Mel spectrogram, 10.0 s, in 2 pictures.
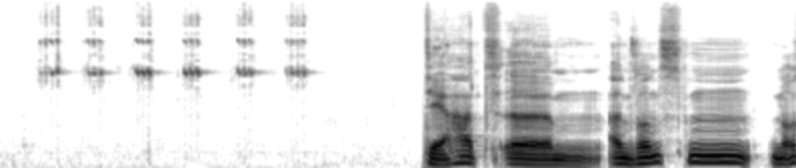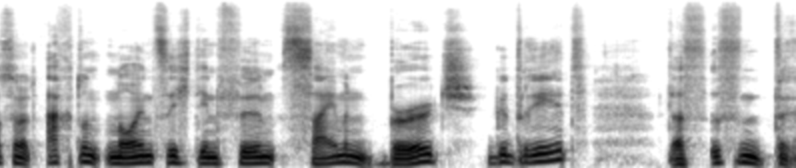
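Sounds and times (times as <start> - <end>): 
cricket chirps: 0.2 - 2.0
speech: 2.7 - 9.9.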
